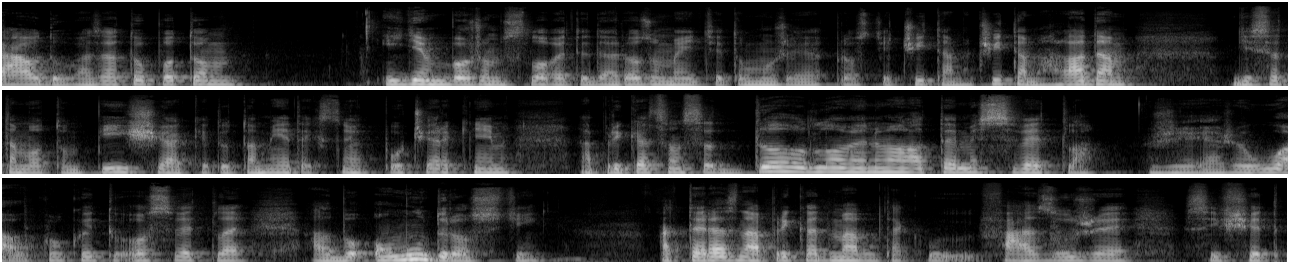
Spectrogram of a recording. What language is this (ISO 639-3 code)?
slk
